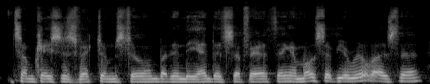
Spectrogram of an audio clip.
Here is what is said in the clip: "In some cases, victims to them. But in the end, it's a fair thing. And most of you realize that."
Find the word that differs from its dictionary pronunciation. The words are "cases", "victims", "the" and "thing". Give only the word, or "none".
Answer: none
